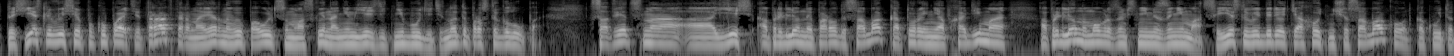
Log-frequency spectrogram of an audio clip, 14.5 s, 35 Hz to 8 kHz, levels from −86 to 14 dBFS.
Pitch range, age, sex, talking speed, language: 105-135 Hz, 30-49, male, 160 wpm, Russian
